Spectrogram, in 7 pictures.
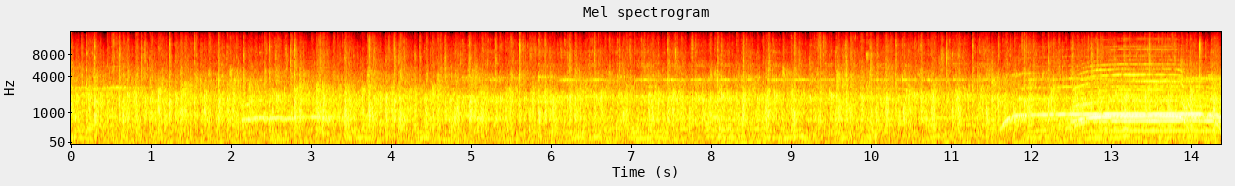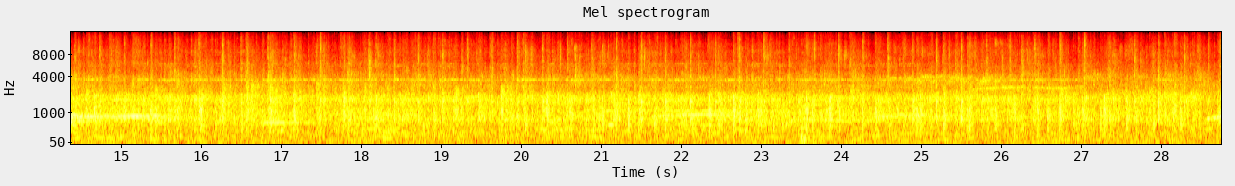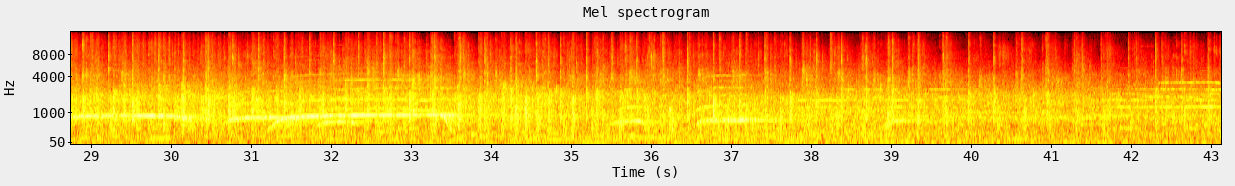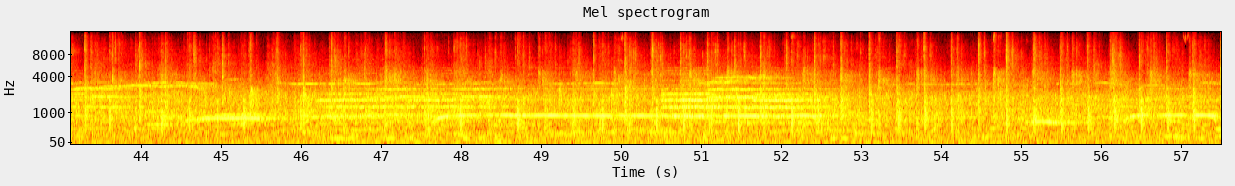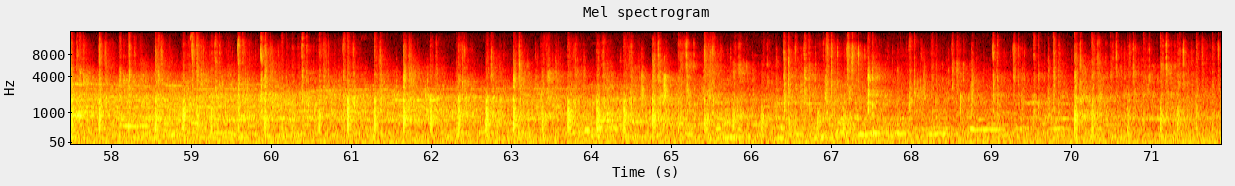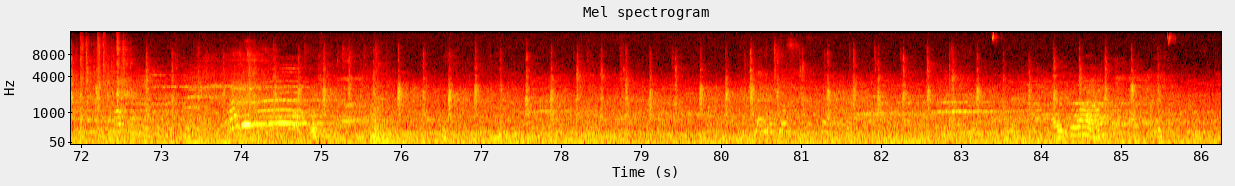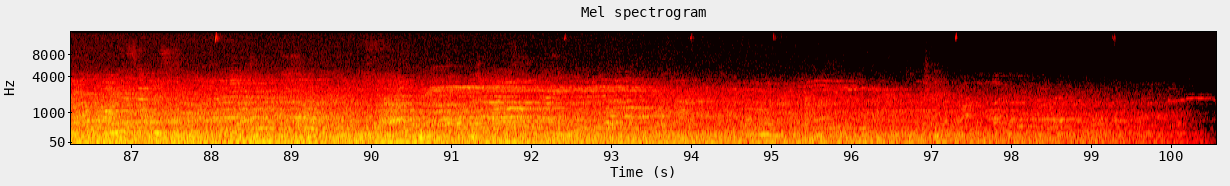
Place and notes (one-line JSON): {"title": "rue Bancel, Lyon, France - Applaudissement de 20h lors du Confinement 2020", "date": "2020-03-19 20:00:00", "description": "Applaudissement de 20h pour encourager les soignants lors du Confinement 2020 lié au Covid-19", "latitude": "45.75", "longitude": "4.84", "altitude": "173", "timezone": "Europe/Paris"}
